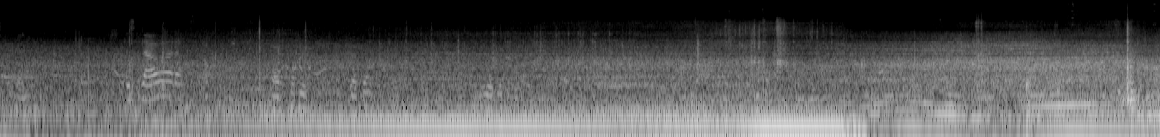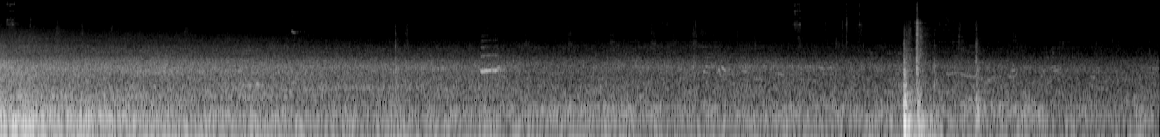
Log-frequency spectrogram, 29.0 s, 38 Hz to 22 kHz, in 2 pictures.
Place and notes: Berlin: Vermessungspunkt Friedelstraße / Maybachufer - Klangvermessung Kreuzkölln ::: 04.06.2010 ::: 00:13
